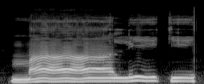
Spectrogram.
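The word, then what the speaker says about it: مالك: অসীম দয়ালু তারপর মালিকি মালিকি এ মাতে এক সেকেন্ড টেনে পড়তে হবে মালিকি ইয়াওমিদ ইয়াওমিদ দ্বীন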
